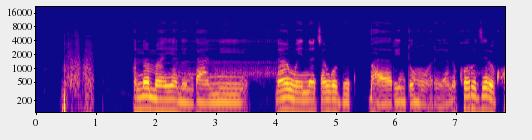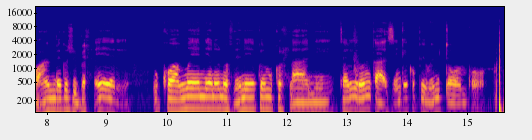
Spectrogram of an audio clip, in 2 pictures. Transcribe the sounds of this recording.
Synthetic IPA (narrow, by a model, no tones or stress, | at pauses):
anamaianendani | namwenat͡ʃaŋɡob͡ve | ɓaɾintʼumṵɾḭano̞kʰuɾud͡zirwekʰuɦambek̬uʐibʱeɬerḭ | ukʰoamwenianonovenekwemukuɬanitaɾirweŋɡaziŋɡekupiɦwemuitoːmbo̰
